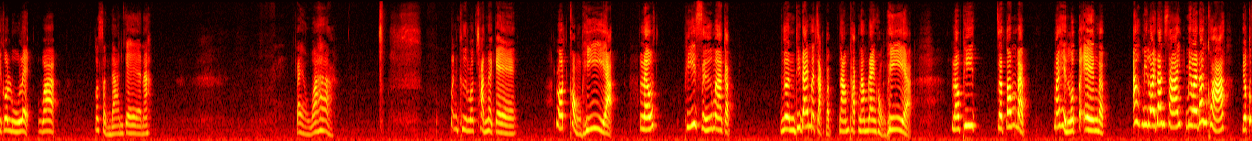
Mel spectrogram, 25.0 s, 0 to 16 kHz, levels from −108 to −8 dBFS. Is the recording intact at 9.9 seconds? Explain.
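Yes, the speech at 9.9 seconds is intact, with no fault at that moment.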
